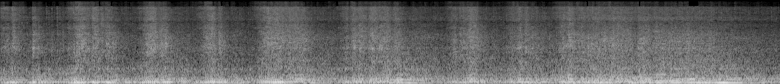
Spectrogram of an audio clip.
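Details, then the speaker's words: 1966 Kaiser Jeep CJ5 farm-auction revival, dwell about 25 with inconsistent points while adjusting distributor timing: engine revs unevenly in surging bursts, stumbling under throttle instead of picking up cleanly; stumble on acceleration, cause suspected points/distributor, not confirmed. "Oh, it didn't like that at all. I mean, how can something drive like that?"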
